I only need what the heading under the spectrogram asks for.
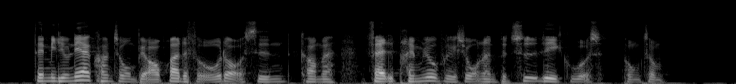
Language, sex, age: Danish, male, 35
